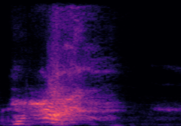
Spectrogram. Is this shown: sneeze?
yes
